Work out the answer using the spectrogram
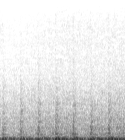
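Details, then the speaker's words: Duramax diesel truck with suspected bad injectors and smoke at idle, after a Lucas additive: even, steady diesel clatter at idle, low and rhythmic with no misses; idling normally, not smoking. "But I don't know, it just how idle and sound good as fuck right now."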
